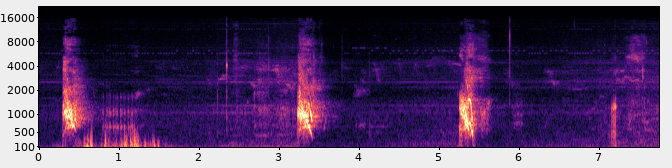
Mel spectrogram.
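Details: Loki, a puppy playing in a water pool, gives short barks roughly every two seconds, each a brief burst with a few quieter yips between, with faint splashing in the background.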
